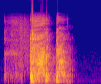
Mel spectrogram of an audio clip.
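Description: A man coughs twice, clearing his throat: a soft breath first, then two short, loud coughs about half a second apart.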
